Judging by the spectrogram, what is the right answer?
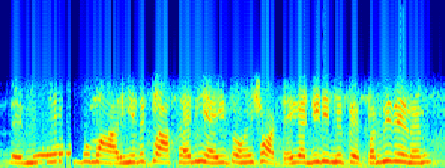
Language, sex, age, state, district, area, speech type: Dogri, female, 18-30, Jammu and Kashmir, Jammu, rural, conversation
